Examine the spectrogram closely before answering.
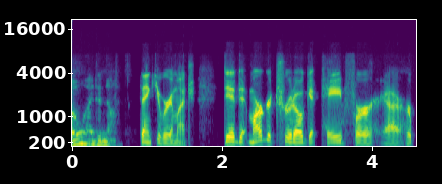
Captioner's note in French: voix de l'interprète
